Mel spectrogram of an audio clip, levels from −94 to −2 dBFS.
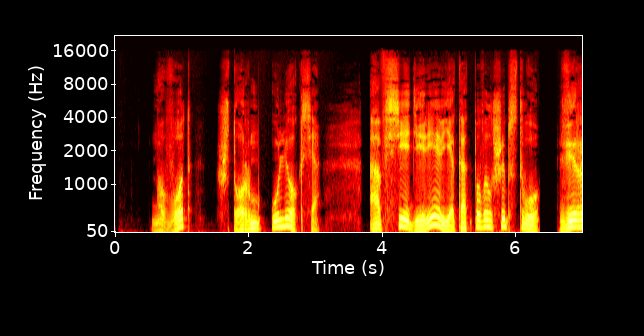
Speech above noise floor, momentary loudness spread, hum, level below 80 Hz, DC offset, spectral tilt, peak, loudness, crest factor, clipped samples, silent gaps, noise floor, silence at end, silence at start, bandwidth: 32 dB; 14 LU; none; -36 dBFS; under 0.1%; -6 dB/octave; -2 dBFS; -18 LUFS; 16 dB; under 0.1%; 6.38-6.63 s; -49 dBFS; 0 s; 0.55 s; 15.5 kHz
